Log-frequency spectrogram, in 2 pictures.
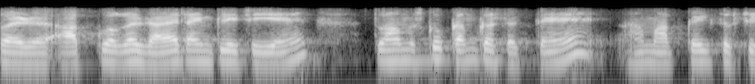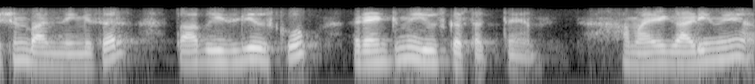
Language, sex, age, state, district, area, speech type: Hindi, male, 30-45, Madhya Pradesh, Jabalpur, urban, conversation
